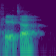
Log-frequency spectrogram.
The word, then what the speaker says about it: Keyra: I'm going to go Kita. A great luchadora who's finally getting some time in AAA. And wait, who the fuck? Sorry? – Her name is spelled K-E-Y-R-A. That's pronounced Keita.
